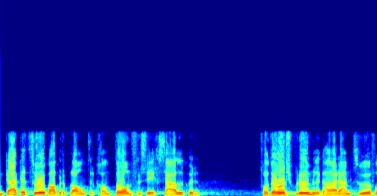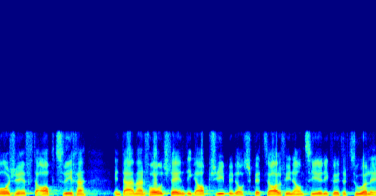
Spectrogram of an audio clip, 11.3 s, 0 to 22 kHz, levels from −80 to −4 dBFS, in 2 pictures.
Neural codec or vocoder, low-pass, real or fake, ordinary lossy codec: codec, 16 kHz, 2 kbps, FunCodec, trained on Chinese and English, 25 frames a second; 7.2 kHz; fake; none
